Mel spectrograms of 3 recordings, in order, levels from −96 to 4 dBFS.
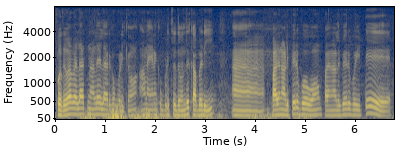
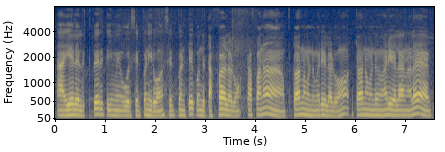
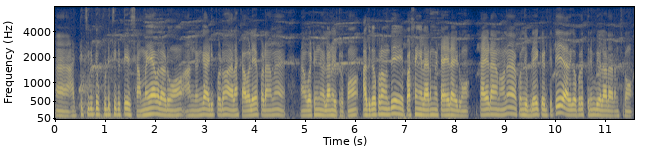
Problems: background sounds at intervals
